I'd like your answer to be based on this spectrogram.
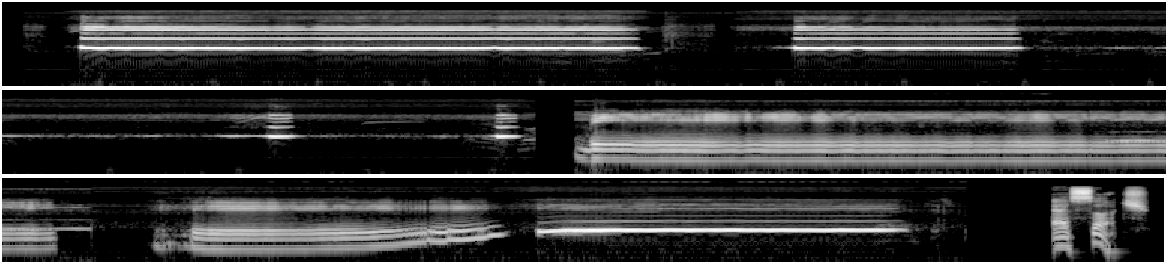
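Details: Soft falsetto sung glides in a vocal cord swell test by individuals with vocal cord bumps of various sizes (possibly nodule, cyst or polyp); pitch breaks and onset delays, with a higher break note meaning a smaller bump.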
